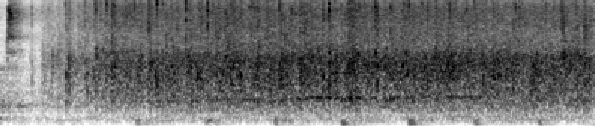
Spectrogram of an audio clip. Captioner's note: audience applauding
